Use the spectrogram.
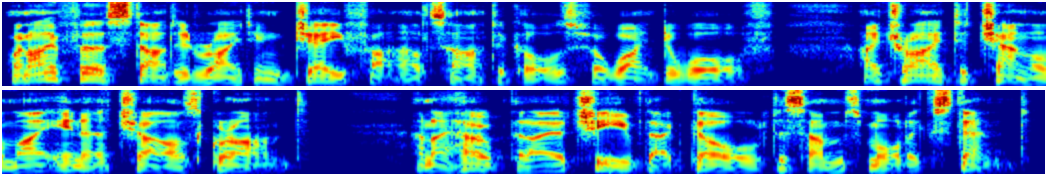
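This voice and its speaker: An older man giving measured, articulate answers as an interview guest in a prepared Q&A. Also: on the low side, a bit bright. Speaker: interview guest, tabletop game designer.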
